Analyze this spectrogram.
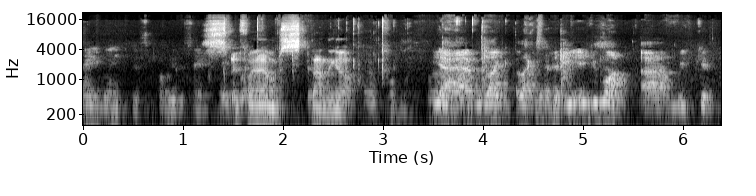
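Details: Adult male civil servant who has stammered since early childhood and throughout his career; stuttering (stammering).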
